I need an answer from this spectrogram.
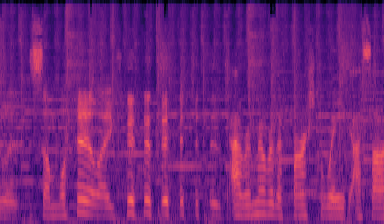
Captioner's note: laughs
